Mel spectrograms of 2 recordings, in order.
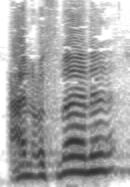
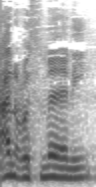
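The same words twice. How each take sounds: First: The name ends with a short 'a' vowel. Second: The name ends with a short 'i' vowel. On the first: The speaker calls it right. "بالفتحة، فتقول عن عثمان" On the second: The speaker calls it wrong. "ولا عن عثمان"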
